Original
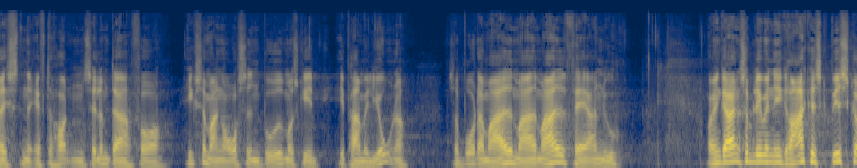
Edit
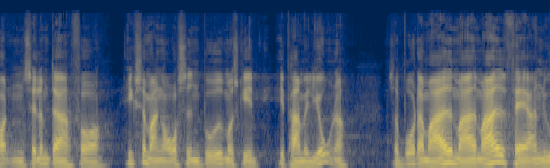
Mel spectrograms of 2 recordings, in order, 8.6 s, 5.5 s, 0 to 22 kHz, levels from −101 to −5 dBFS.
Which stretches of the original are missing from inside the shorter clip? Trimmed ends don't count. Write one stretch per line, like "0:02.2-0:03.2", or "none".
none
